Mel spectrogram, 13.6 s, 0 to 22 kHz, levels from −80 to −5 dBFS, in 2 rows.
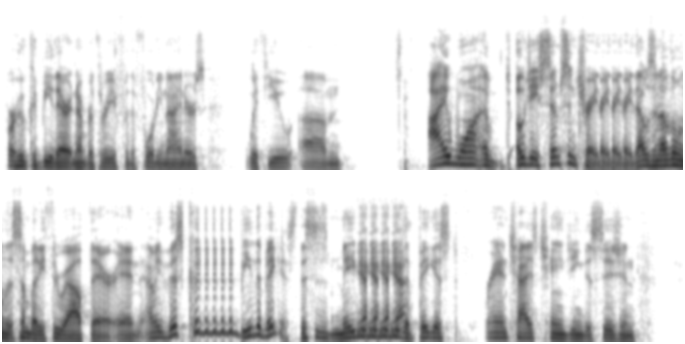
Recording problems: audio stuttering; at 6 s, at 9 s and at 10 s

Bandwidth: 15.5 kHz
